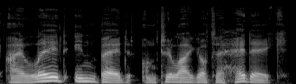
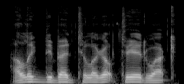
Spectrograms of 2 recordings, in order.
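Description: First: Said in the usual way. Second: Imitating a grandfather's broad Yorkshire dialect; hard-to-understand broad Yorkshire, words run together; broad Yorkshire accent. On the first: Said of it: "I think it means". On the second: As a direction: quote grandad in thick Yorkshire. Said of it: "My grandfather had a really broad Yorkshire accent".

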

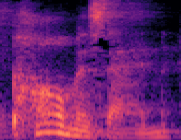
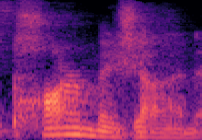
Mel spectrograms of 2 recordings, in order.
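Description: First: Parmesan said the British way, with a crisp z; British pronunciation. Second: Parmesan in a rough American accent. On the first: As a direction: say Parmesan as in the UK, z not zh. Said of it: "we say Parmesan in". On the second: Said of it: "sorry for my terrible accent". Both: Shown as a demonstration.

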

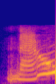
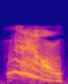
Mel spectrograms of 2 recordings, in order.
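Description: First: High meowed question; cat's questioning meow. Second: Very high, drawn-out meowed word; emphatic cat meow. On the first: Cat asks his human companion, questioning meow. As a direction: meow the word like a curious cat. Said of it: "asked Pete". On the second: Cat answers his human companion, emphatic meow. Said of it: "Pete answered emphatically". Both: A narrator's reading.

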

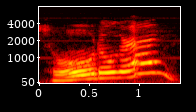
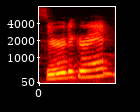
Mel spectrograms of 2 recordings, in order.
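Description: First: "Sodogran" tried slowly, rising like a question, higher and louder; first stab at "Sodogran", drawn out and questioning; unsure name guess. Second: "Serdegran" tried again, high and rising like a question; second name guess. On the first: Gamer stumbling over a prospect's name, slow rising guess. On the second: Gamer retries the hard name, high questioning guess. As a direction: another stab, "Serdegran", pitched up and unsure. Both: Real, not acted. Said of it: "Yeah, I can't pronounce his name".

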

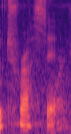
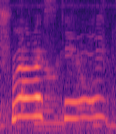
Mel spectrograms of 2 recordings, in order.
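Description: First: Said in the usual way. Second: High, lilting little coo; playful high voice. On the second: Real, not acted. Playful high repeat of phrase.

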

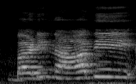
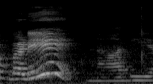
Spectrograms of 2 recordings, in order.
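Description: First: Put-on drawn-out, higher, loud child's shout; acted stubborn shout, stretched out; loud cry. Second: Slow, drawn-out protest, falling away; acted drawn-out claim, less forceful; insistent child. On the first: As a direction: yell it slowly as an insistent boy. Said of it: "అని గట్టిగా కేకేశాడు". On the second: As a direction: stretch the words out as a stubborn boy. Boy repeats his drawn-out claim.

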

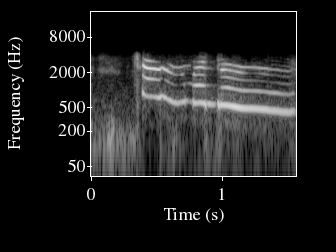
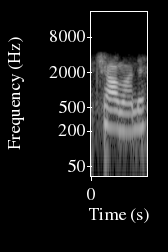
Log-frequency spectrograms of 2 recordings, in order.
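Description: First: Very high, drawn-out slow cry; slow squealing Charmander call; Charmander impression. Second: Said in the usual way. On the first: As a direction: stretch the name into a long creature cry. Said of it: "do Charmander". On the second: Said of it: "do Char-, Charmander".

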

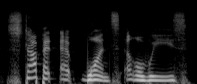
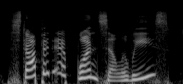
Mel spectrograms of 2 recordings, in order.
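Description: First: Stern tutor's order; firm, contained crossness; mildly mad. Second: High, cheeky echo; mimicking the tutor. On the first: Tutor getting madder at Eloise, firm and mildly cross. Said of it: "he gets madder and says". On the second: Eloise copying her madder tutor, high and cheeky. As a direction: parrot the order, name lilting up. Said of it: "And then I say". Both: A narrator's reading.

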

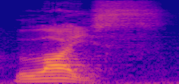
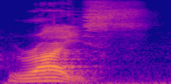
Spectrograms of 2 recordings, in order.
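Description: First: "ライス" as English lice, starting with L; tongue-tip L opening "ライス". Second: "ライス" as English rice, starting with R; curled-tongue R opening "ライス". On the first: Teacher contrasts L with R, lice with English L. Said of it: "シラミですね". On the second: Teacher contrasts R and L, rice with English R. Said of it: "お米ですよね". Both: Shown as a demonstration.

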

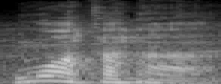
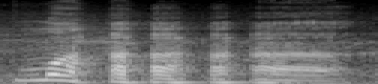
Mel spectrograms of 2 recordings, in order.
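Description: First: Quick villain mwahaha; Mandark laugh. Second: Slow drawn-out villain mwahaha; Mandark laugh. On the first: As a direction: snap out a short evil laugh. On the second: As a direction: stretch the evil laugh out slowly. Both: Retold or imitated. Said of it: "Checking it from Mandark".

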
